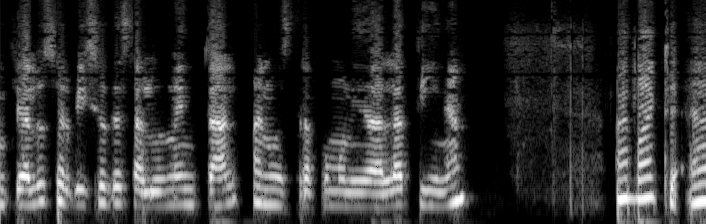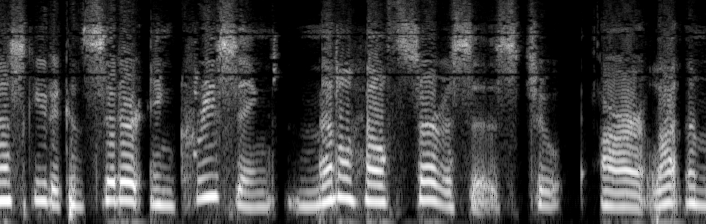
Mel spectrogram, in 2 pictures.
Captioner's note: speaking spanish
